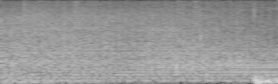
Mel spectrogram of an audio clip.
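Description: A fire roars and crackles nearby.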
